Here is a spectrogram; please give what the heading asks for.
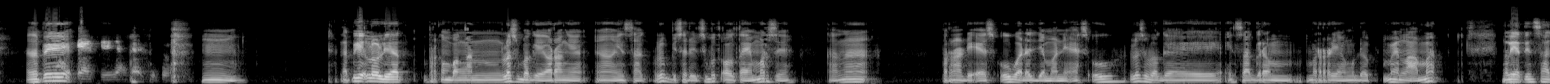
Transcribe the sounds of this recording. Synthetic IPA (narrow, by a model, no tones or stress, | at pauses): t̪apisiaait̪u | t̪apiloliɦat̪̚pərkəmbaŋanlʊsəbaɡajoɾaŋjaəinst̪alobisadisəbʊt̪ɔlt̪amərsɪh | kaɾəna | pərnahdiʔɛsubadad͡ʒamanɲaʔɛsulʊs̬əbaɡajḭnst̪aɡɾamːərjaŋudamaɪnlamaŋəliɦat̪inst̪a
